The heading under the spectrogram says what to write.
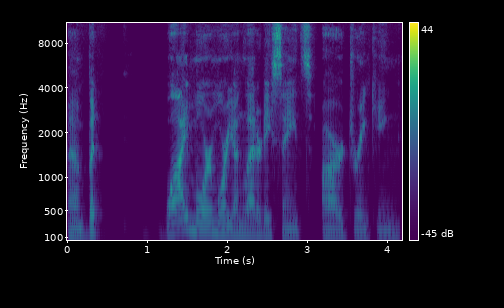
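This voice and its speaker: In an American accent, a man with an unremarkable speaking voice at medium pitch talks at a fairly slow pace with lively intonation, recorded dry and close with no echo. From Ohio, US. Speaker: podcast host. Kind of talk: solo commentary podcast. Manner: casual, with frequent fillers.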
